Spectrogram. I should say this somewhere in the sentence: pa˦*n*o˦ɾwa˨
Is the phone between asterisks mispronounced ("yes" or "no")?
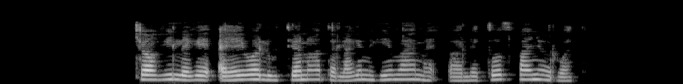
yes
